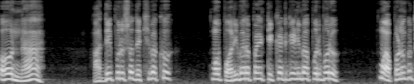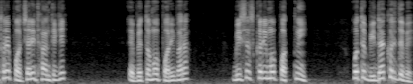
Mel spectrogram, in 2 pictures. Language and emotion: Odia, fearful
